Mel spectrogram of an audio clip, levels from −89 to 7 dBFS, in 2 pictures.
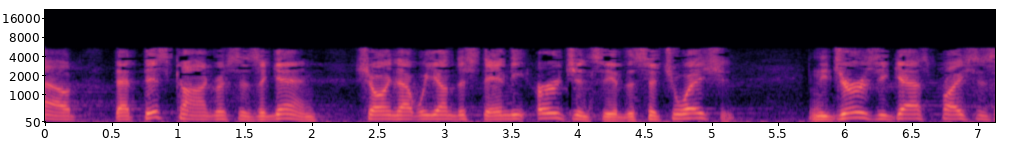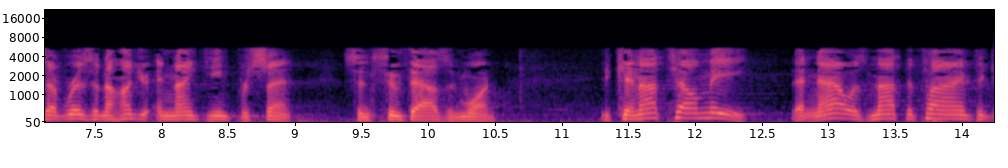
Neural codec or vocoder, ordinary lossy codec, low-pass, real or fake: none; MP3, 24 kbps; 5.4 kHz; real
